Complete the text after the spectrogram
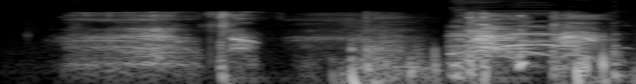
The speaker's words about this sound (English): See, you make me. I'm like coughing now.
